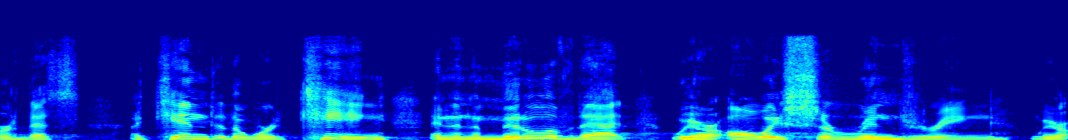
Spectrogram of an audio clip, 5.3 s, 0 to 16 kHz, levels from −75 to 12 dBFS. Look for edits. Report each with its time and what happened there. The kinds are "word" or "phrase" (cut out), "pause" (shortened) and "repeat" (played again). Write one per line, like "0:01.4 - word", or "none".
none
